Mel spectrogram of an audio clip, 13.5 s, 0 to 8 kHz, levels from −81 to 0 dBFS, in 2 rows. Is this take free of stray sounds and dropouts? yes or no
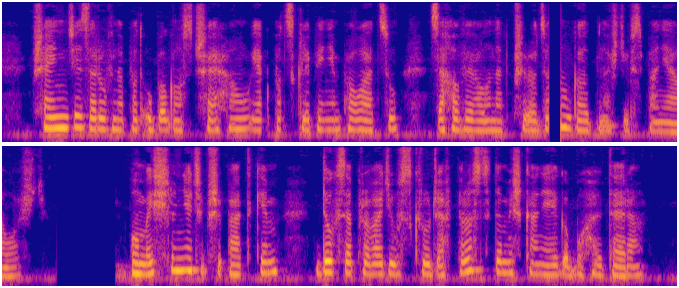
no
